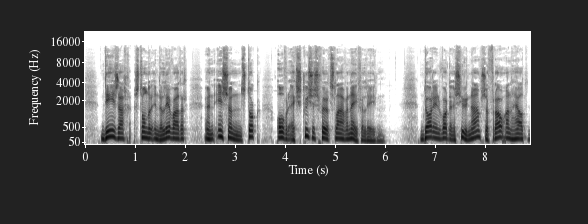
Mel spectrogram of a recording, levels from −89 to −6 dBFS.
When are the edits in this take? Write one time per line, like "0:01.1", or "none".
none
